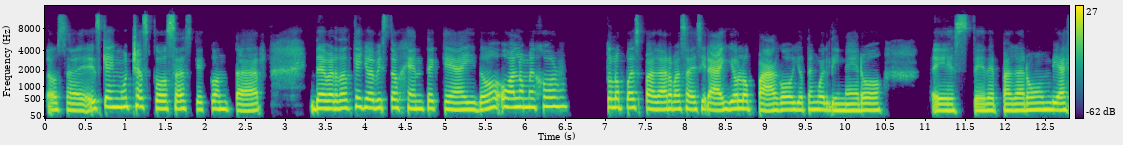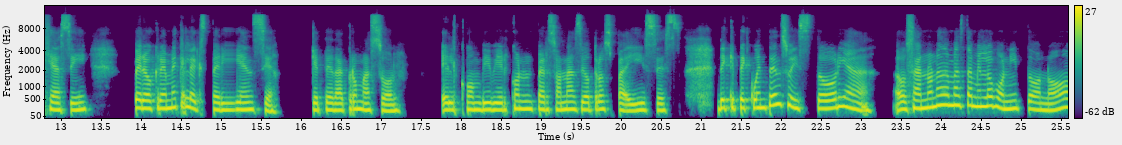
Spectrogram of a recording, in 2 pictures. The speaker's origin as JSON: {"language": "Spanish", "town": "Ecatepec", "region": "State of Mexico", "country": "Mexico", "tie": "born or raised there", "moved": "as an adult", "lives_now": "Guadalajara, Mexico", "said": "nosotros venimos de Catepec, de Catepum. por allá andábamos, por allá vivimos, crecimos, nos conocimos, nos casamos"}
